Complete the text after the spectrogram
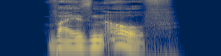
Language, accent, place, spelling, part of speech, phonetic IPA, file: German, Germany, Berlin, weisen auf, verb, [ˌvaɪ̯zn̩ ˈaʊ̯f], De-weisen auf.ogg
- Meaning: inflection of aufweisen: 1. first/third-person plural present 2. first/third-person plural subjunctive I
